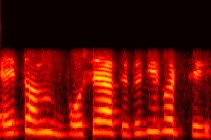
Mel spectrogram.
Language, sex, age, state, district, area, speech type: Bengali, female, 18-30, West Bengal, South 24 Parganas, urban, conversation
